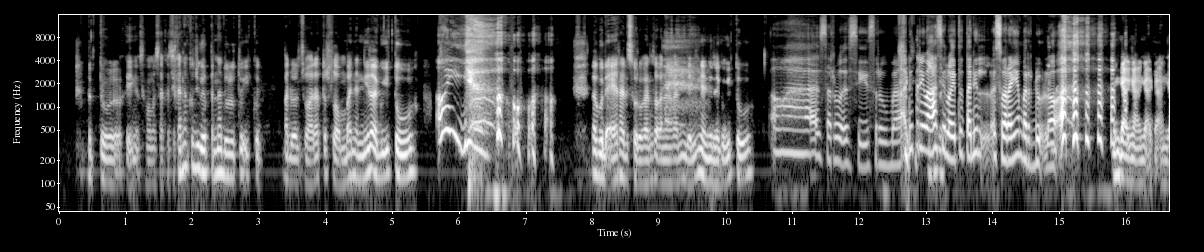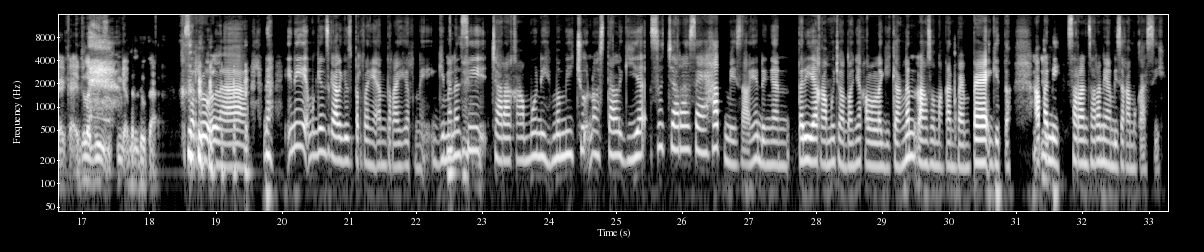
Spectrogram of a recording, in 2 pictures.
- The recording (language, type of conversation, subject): Indonesian, podcast, Pernahkah kamu tiba-tiba merasa nostalgia karena bau, lagu, atau iklan tertentu?
- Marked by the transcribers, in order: chuckle; laughing while speaking: "iya? Wow"; laugh; tapping; laugh; laugh; laugh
